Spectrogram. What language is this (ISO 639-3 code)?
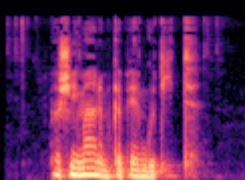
ckb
